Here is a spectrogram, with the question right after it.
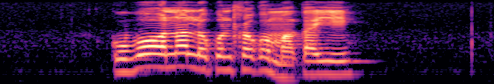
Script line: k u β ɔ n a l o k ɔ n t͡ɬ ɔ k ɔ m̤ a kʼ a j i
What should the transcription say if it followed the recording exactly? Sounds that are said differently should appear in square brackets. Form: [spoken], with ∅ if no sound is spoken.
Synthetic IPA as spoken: k u β ɔ n a l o k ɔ n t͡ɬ ɔ k ɔ m̤ a [k] a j i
